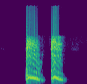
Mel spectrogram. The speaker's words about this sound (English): I'm so sorry. I'm going to cough again. That's okay.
